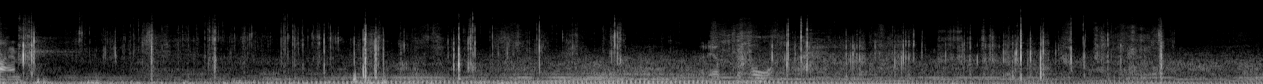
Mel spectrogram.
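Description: A foil food pouch crinkles and tears as it is opened.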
